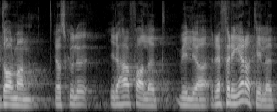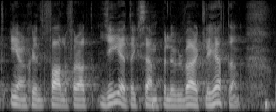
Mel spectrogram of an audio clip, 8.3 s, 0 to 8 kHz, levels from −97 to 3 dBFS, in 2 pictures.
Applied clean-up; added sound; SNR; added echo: none; none; none; none.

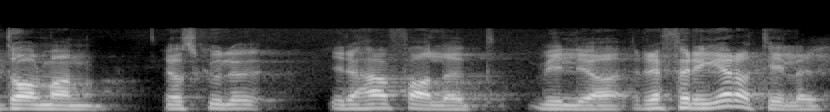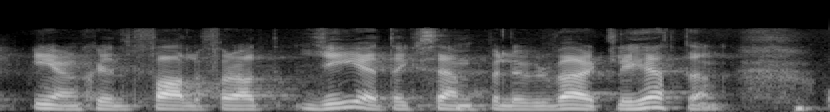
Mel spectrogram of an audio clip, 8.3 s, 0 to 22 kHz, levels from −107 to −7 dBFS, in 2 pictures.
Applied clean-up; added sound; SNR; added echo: neural mask model Resemble Enhance denoiser.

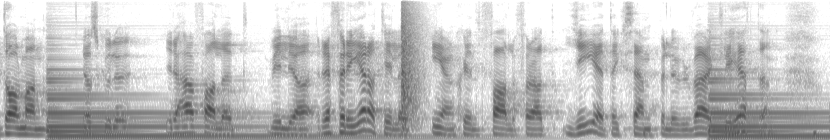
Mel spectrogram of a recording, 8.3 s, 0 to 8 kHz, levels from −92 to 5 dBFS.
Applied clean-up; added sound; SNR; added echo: none; Clapping + Acoustic guitar; 3 dB; none.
